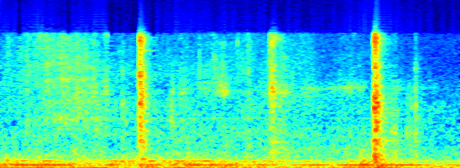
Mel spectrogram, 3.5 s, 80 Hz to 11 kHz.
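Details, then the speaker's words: 2005 Ford Explorer rear liftgate, engine idling: three sharp clicks as the latch tries to release when the button is pressed. The full hatch will not open; the manual lock was tried without success. "whenever you hit the button to open the full the full hatch you hear it clicking"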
